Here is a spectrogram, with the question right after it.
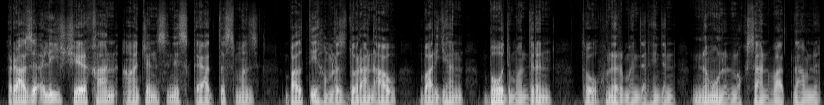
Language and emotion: Kashmiri, neutral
